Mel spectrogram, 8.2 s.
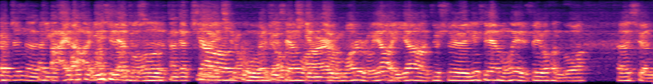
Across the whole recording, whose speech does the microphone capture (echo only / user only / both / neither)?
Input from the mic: echo only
